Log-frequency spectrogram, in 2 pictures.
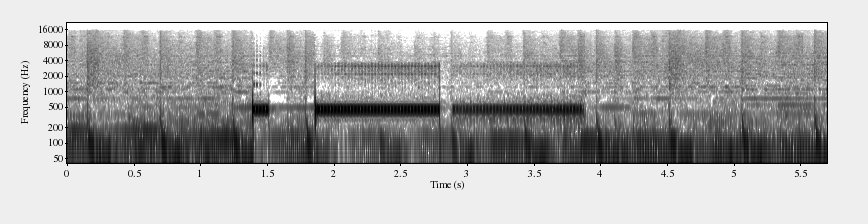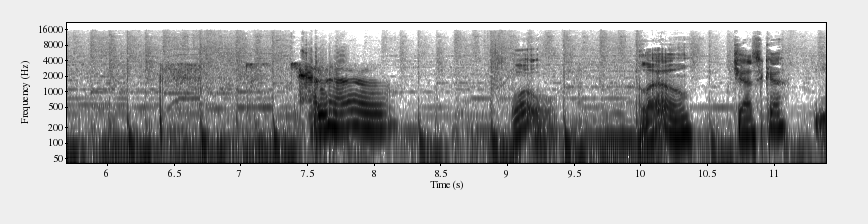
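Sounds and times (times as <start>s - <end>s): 
quieter rhythmic music bed: 0.0s - 11.3s
outgoing telephone call beep and ringback tones: 1.4s - 3.9s
speech: 9.1s - 9.4s, 10.0s - 11.3s.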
